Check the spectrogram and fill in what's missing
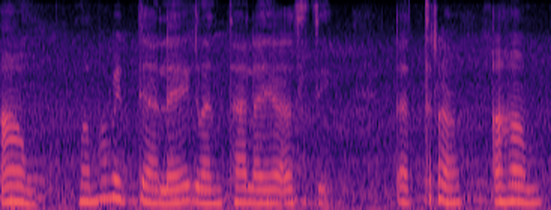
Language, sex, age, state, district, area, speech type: Sanskrit, female, 45-60, Maharashtra, Nagpur, urban, spontaneous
